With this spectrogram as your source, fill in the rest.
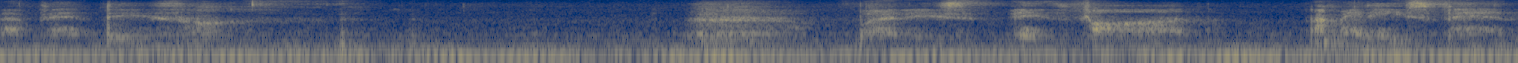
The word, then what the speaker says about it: Vaughn: Vaughn. Vaughn. Vaughn. Now this is spelled different. This is V-O-N, but when I hear Vaughn, I think of Sarah Vaughan, who was an amazing vocalist, an amazing singer.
